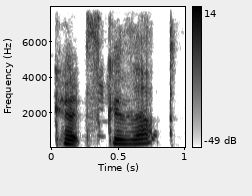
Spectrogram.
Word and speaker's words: Kurzgesagt: One thing I have found really interesting to watch and useful to think about is a little YouTube channel called Kurzgesagt.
